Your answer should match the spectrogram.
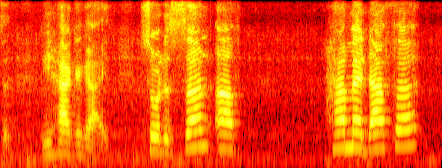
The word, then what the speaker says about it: Agagite: That's how you pronounce it. The Haggagite.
